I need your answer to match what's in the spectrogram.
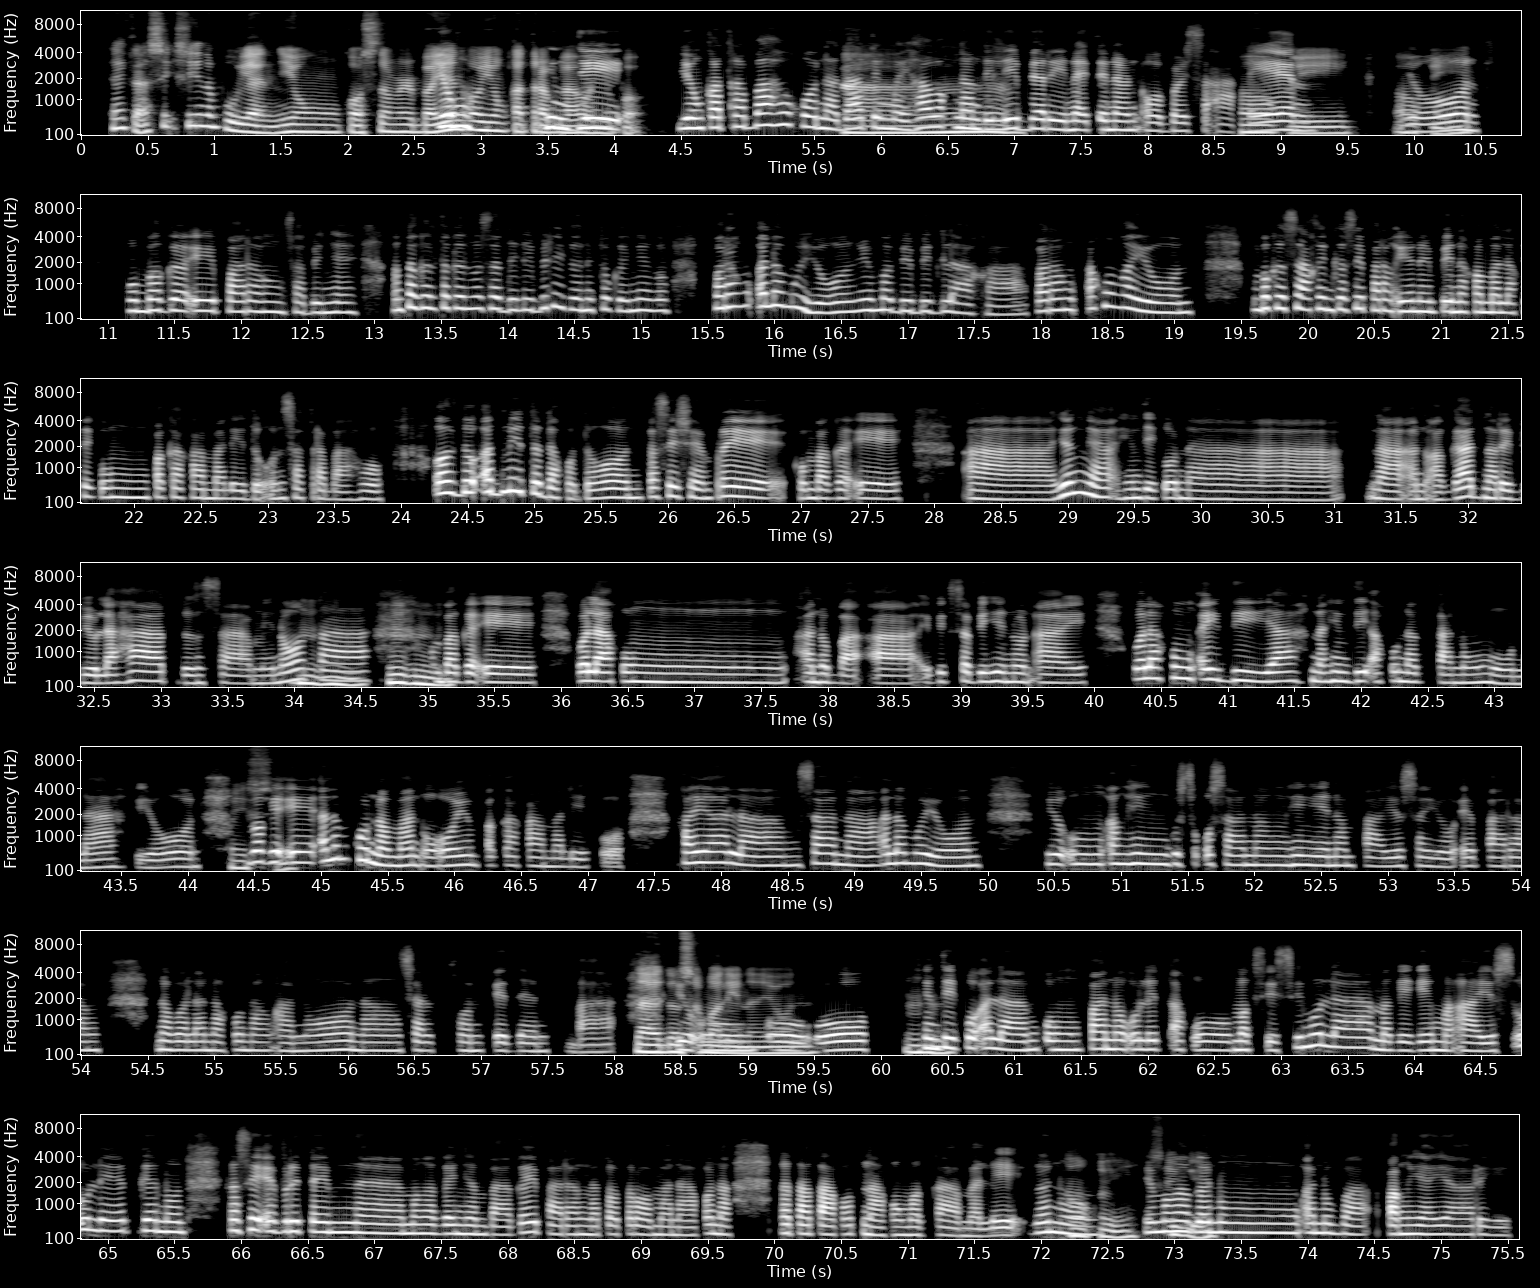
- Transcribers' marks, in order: angry: "Ang tagal-tagal mo sa delivery, ganito, ganyan"; sad: "Parang alam mo 'yun, yung mabibigla ka"; breath; in English: "Although admitted"; gasp; gasp; gasp; gasp; gasp; sad: "parang nawalan ako ng ano … maayos ulit, gano'n"; gasp; gasp; gasp
- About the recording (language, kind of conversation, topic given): Filipino, advice, Paano ako makakaayos at makakabangon muli matapos gumawa ng malaking pagkakamali sa trabaho?
- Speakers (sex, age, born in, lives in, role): female, 40-44, Philippines, Philippines, user; male, 30-34, Philippines, Philippines, advisor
